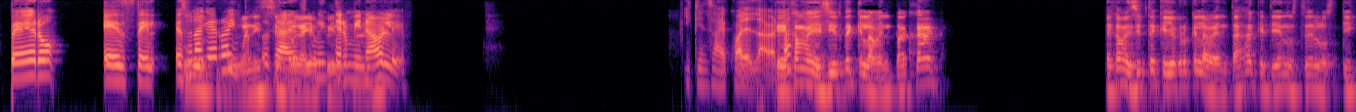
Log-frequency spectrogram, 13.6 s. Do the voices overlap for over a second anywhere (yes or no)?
yes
